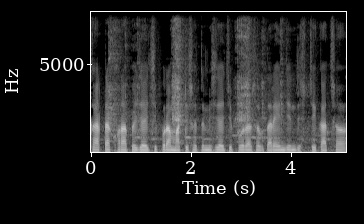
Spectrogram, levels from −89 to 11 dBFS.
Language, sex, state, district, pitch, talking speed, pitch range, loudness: Odia, male, Odisha, Malkangiri, 115 Hz, 190 wpm, 110-120 Hz, -20 LUFS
